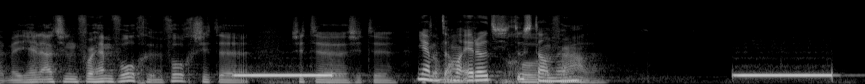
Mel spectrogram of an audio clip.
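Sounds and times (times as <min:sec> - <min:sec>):
speech: 0:00.0 - 0:06.0
telephone call ringback tone: 0:07.3 - 0:08.4.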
